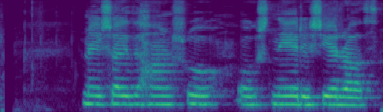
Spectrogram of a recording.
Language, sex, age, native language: Icelandic, male, 12, Icelandic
